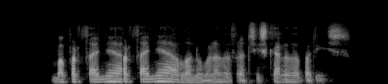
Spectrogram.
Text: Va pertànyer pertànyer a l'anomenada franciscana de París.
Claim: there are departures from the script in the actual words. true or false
false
